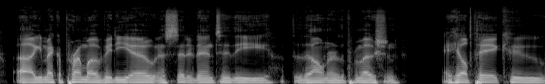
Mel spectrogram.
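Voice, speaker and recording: A man with a Tennessee accent speaks fairly quickly in a fairly low, monotone voice with flat intonation. The recording is very clean, with a silent background. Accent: Tennessee Southern. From Nolensville, Tennessee. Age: 30s. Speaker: amateur boxer and Marine veteran. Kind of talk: casual interview chat.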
